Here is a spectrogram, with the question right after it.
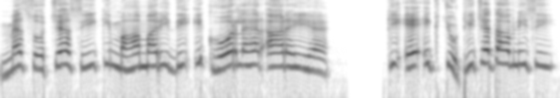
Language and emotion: Punjabi, surprised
